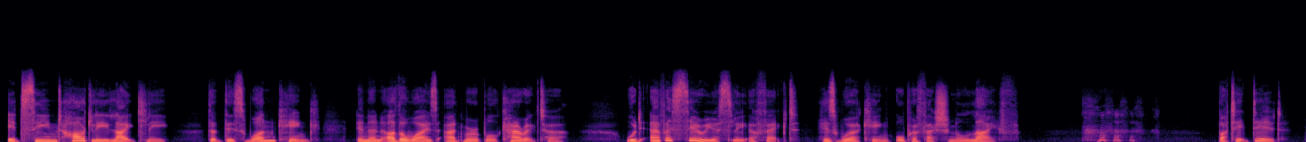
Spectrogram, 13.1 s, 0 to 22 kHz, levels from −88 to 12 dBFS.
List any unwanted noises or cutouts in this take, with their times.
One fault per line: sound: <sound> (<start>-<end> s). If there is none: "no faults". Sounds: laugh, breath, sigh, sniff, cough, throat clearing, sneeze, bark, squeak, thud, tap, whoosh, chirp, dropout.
sound: laugh (10.8-11.6 s)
